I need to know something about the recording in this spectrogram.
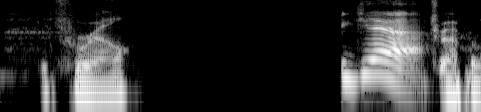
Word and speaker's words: Pharrell: Pharrell.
